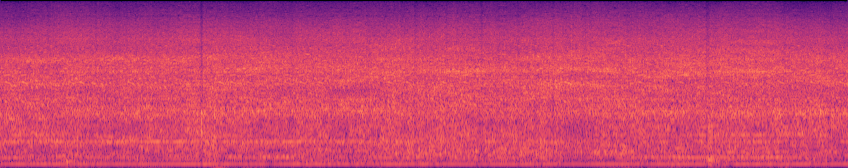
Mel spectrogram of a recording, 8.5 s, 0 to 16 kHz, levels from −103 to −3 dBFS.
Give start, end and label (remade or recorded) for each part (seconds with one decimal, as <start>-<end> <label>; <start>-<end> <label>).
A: 0.0-7.3 remade; 7.3-7.8 recorded; 7.8-8.5 remade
